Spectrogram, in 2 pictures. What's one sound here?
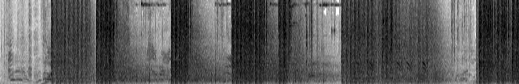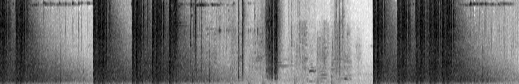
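A rifle fires in rapid bursts that echo through enclosed rooms.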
